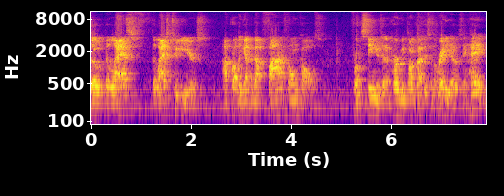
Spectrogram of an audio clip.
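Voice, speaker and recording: A man with a Southern US accent talks at a moderate pace and medium pitch, with ordinary pitch variation. There is noticeable background noise and audible room echo. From Louisiana, near Baton Rouge. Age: 30s. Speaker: financial advisor and radio host. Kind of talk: seminar presentation with Q&A. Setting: seminar room with audience. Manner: conversational, repetitive false starts.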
